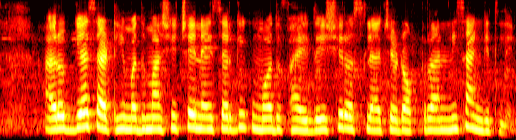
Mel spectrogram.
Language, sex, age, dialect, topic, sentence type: Marathi, female, 46-50, Standard Marathi, agriculture, statement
